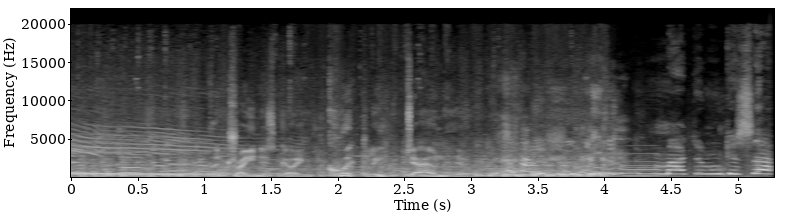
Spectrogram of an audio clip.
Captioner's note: laughter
